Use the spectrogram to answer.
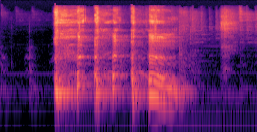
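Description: A fit of several harsh coughs in quick succession during a tabletop role-playing session, then one softer cough after a short pause.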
